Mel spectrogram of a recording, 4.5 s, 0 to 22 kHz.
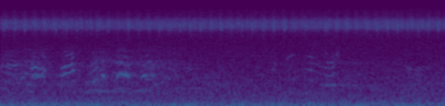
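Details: June 2023 evening in Novgorod Oblast's Novye Buregi tract, crickets keep up a continuous high-pitched pulsing trill, while faint distant voices and short mid-pitched chirps come and go beneath it.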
